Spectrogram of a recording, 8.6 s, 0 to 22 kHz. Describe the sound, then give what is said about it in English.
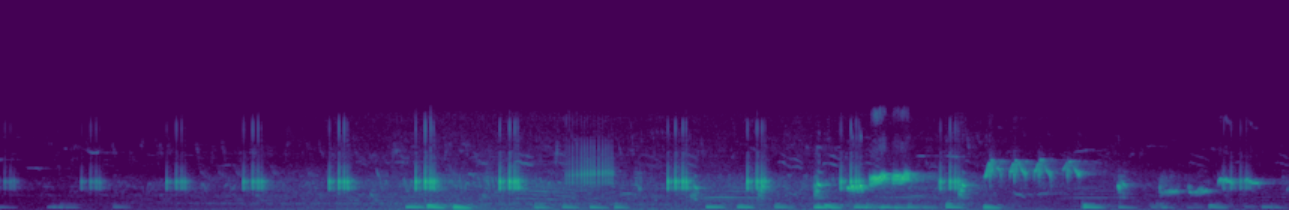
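A chorus of frogs calls steadily, with short croaking pulses repeating in quick clusters of two to four, while higher, rapid chirps and trills sound over them throughout. “Starts with frogs in 5, 4, 3.”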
